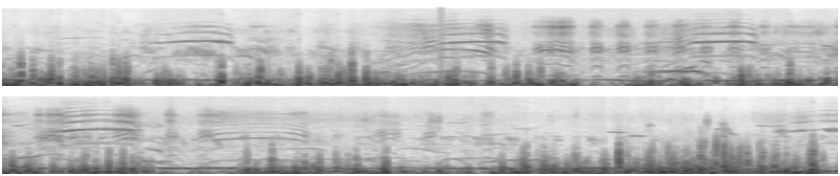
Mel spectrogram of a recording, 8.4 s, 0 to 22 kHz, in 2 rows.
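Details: Several Greater Prairie-Chickens displaying (dancing) on the morning of 4-11-16: steady, low, hollow booming beneath a chorus of sharp, rising whoops and cackles, with a constant rumble of wind.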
